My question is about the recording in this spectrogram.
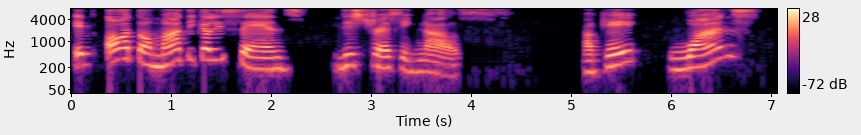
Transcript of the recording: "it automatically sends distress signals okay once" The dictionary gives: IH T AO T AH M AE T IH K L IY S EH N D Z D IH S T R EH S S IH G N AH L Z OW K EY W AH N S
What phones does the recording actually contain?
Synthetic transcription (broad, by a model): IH T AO T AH M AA T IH K L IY S EH N D S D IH S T R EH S S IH G N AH L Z OW K EY W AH N S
